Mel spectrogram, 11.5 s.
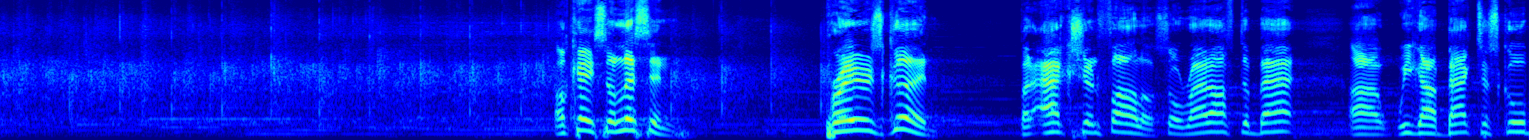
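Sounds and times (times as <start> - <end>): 
audience clapping hands in praise: 0.0 - 6.7
speech: 4.2 - 5.2, 6.2 - 7.1, 7.7 - 11.4.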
